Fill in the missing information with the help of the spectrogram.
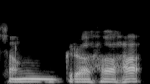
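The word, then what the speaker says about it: संग्रहः: So this is called Visarga. Aha. So we pronounce this as Sangraha.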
